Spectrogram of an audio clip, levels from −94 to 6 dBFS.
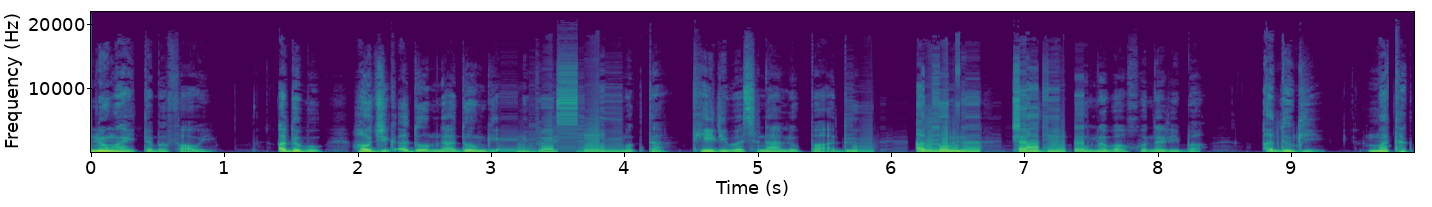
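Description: Robotic sound from repeated short buffers appears from 3.06 to 4.01 s and again from 5.64 to 7.49 s: the speech becomes a rigid metallic buzz near 94 Hz. This is likely from audio arriving too seldom, so a chunk of about 10.7 ms is replayed in place of most of the real signal.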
